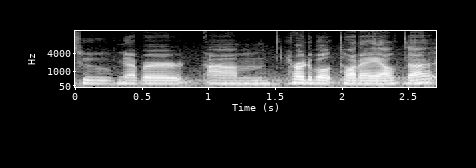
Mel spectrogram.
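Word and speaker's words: Torre Alta: of you guys who've never um heard about toraelta it's spelled t-o-r-r-e alta a-l-t-a alta is like high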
